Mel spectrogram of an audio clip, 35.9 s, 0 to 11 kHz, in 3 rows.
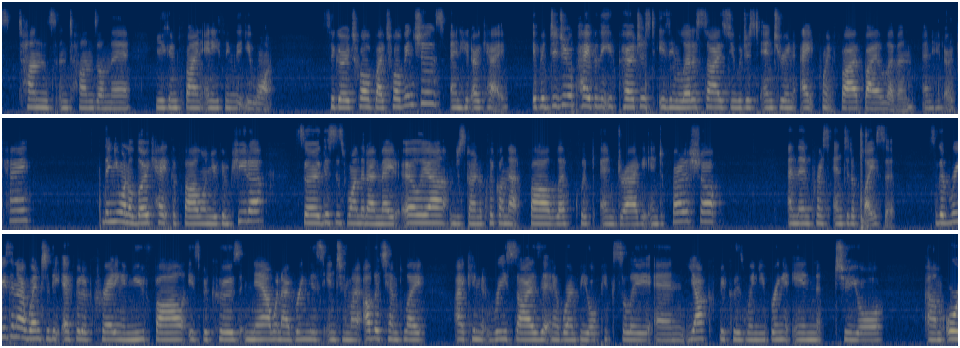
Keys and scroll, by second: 19.3 space, 22.7 Return, 35.5 space.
